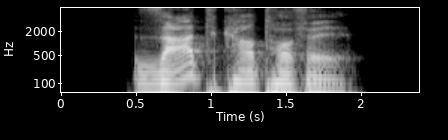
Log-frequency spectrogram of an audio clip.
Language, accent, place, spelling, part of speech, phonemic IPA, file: German, Germany, Berlin, Saatkartoffel, noun, /ˈzaːtkaʁˌtɔfəl/, De-Saatkartoffel.ogg
- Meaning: seed potato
